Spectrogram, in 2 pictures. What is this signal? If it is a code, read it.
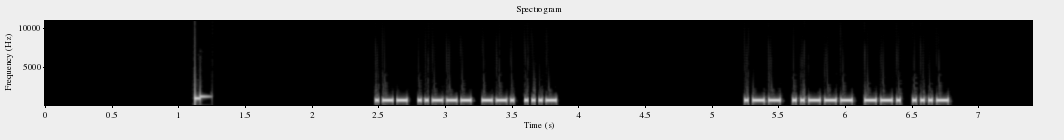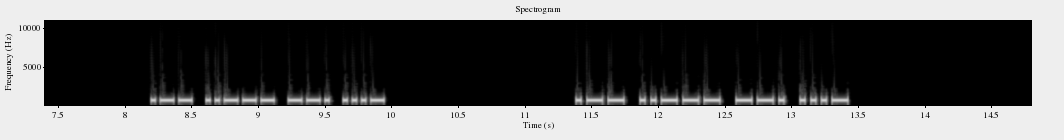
Morse code, heard as a keyed tone, about 36 wpm, 700 Hz. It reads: W2GV W2GV W2GV W2GV
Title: Speed Racing - USA Call Signs 30wpm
